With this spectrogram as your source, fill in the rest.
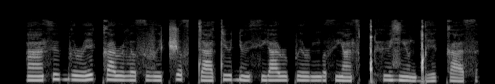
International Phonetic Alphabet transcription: ã θ y b ɪ ɹ e k a ɹ l ɤ θ v ɪ t͡ʃ ɤ θ t a t y ɗ y θ j a ɹ p ɪ ɹ ŋ ɤ θ j ã θ ǃʰ y zʲ õ ɡ͡ǃ e k a θ

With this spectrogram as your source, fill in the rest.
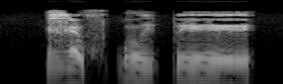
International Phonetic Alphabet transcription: ɣ æ xʷ ɓ ʊ i̯ p ɪː

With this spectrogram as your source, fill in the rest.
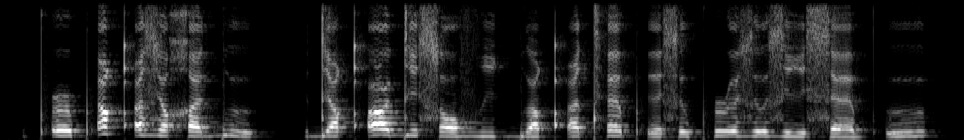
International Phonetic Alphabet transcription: pʼ ə˞ pʼ ɛ qʼ ɪ z ʏ χ ɛ ɡ͡b ɯ | d ɪ qʼ ə˞ d i s ɔ v i ɡ͡b ɯ qʼ i tʰ ɛ pʼ ɪ s ɯ pʰ ɹ ʏ z ɯ z i s ɛ pʼ ɯ

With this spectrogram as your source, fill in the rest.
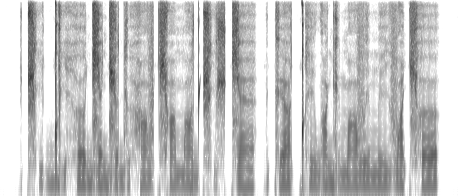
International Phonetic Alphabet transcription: ʈ͡ʂʰ i ɡ͡ǃ i h œ d͡ʑ æ d͡ʑ œ d ø h ɑ v t͡ɕʰ ɑ m ɑ d ʈ͡ʂʰ i ʃ t͡ɕ æ | kʲ ɑ ǃʰ e w ɑ ɡʲ ø m ɑ v e m e i̯ v ɑ t͡ɕʰ œ

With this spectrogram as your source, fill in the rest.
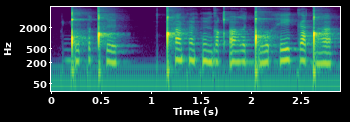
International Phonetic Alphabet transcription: ɡ͡ǃ o p ɐ ǃʰ ɘ | ǃʰ ã k ɐ̃ k ũ ɡ o qʼ ẽ ʁ ɨ ɡ͡ǃ o h e k a ɡ͡ǃ ã

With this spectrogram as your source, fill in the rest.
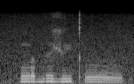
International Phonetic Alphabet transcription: ŋʷ ɯ b ɯ ʒ y kʼ uː

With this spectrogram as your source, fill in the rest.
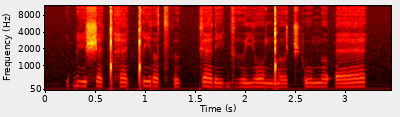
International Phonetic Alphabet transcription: ɓ i ʃ ɛ ǃʰ ɛ ǃ i ɾ ɤ t͡sʼ ɯ kː ɛ ɾ i ɡʱ ɯ j o ŋ͡ǃ ɤ t͡ʃʼ u ŋ ɤ ʔ ɛ

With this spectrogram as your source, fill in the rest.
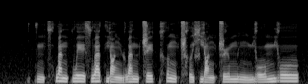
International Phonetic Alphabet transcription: t̪ ə˨˩ n t͡sʰ w a˥˨ n t̪ w e˥˨ ɪ̯ s w ä˦ t̪ j ɑ˨˩ ŋ ɻ w a˥˨ n ʈ͡ʂ e˦ ɪ̯ kʰ ɤ˥˨ ŋ ʈ͡ʂʰ ɤ˨˦ ɕ j ɑ˨˩ ŋ ʈ͡ʂ ɻ̩˦ m i˨˩ ŋ m j o˨˦ ʊ̯ m j o˦ ʊ̯

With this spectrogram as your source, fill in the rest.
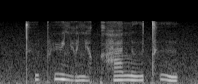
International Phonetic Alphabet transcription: t̪ʰ ʉ pʰ y lʲ ɔ̤ lʲ ɔ̤ k h a l ɯ tʰ ɨ

